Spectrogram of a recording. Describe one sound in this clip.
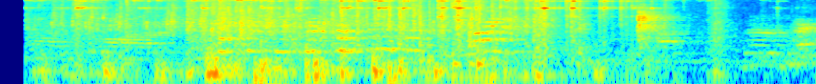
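Small dogs' claws click and patter on a hard floor.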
